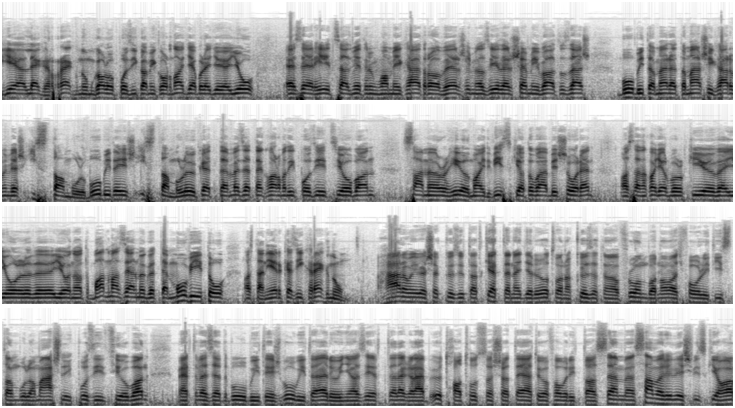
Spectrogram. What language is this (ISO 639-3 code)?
hun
